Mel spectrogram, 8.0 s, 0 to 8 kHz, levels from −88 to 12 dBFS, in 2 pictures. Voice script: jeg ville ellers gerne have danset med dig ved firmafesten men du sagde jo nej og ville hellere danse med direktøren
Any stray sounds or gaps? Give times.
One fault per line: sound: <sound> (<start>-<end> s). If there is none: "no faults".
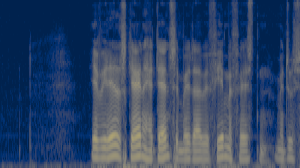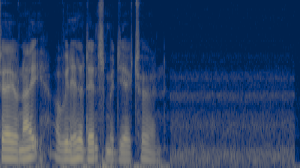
no faults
